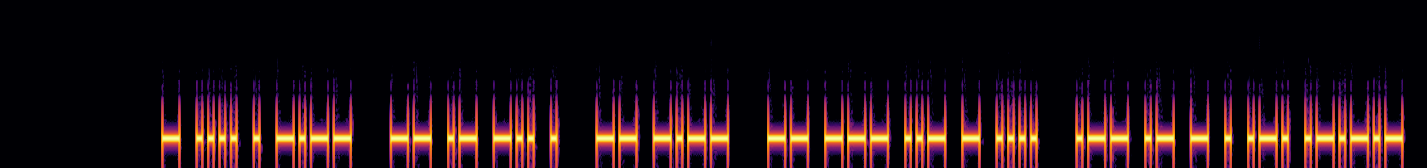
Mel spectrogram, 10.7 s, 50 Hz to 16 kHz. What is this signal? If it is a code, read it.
Morse code, heard as a keyed tone, about 28 wpm, 700 Hz. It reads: THEY MADE MY MOUTH WATER.
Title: Sentences from Top 1500 Words 28wpm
